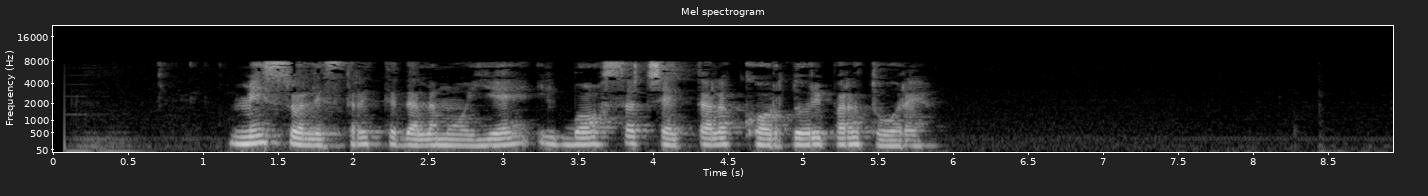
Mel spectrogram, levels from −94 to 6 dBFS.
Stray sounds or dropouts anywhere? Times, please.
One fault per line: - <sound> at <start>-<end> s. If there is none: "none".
none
